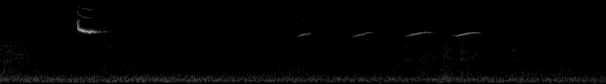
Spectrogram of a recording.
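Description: Caged songbird whistling: one loud, sharp note sliding downward about a second in, then four short rising chirps in quick succession from about three seconds in, each a little louder than the last.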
